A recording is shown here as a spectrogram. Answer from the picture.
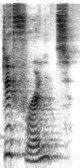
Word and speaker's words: different: then in the word different we can't actually really hear the e in there diff if we were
